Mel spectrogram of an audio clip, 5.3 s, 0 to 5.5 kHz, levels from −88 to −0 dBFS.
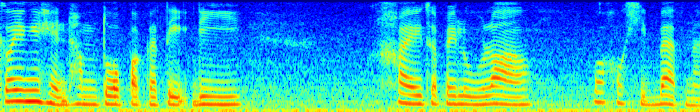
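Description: No technical faults turn up anywhere in this speech recording.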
